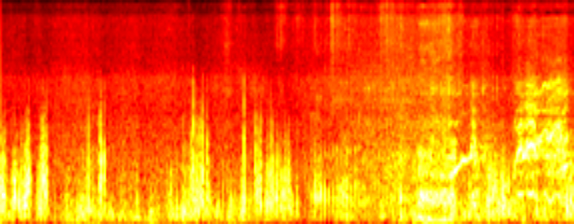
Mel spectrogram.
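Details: Belgian Draft horse, a top mare named Freya van 't Bos with her playful young foal Imke van 't Bos; a quiet, wavering whinny with harmonic bands rises near the end, after scattered hoof clip-clops and soft thuds.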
